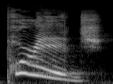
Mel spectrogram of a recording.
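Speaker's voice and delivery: high, loud cub shout; little bear yelling out his favorite food; excited high shout of porridge. A narrator's reading. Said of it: "shouted Baby Bear".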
